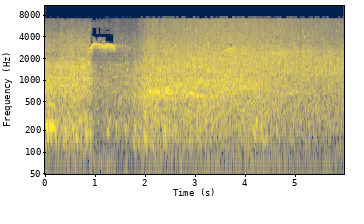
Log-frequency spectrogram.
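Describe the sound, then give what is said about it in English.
Steady audience applause fills the whole clip, a dense wash of clapping that holds loud and even, dipping briefly near the start before carrying on unbroken with no voices over it. The audience applauds a panel game player's look of agony as he tries to keep going to the end. “I think they were applauding the look of agony on your face, Tony, as you tried to keep going.”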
